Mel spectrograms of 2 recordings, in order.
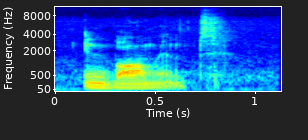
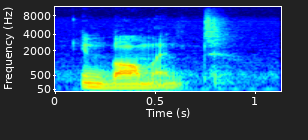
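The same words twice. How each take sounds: The two takes are said the same way.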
